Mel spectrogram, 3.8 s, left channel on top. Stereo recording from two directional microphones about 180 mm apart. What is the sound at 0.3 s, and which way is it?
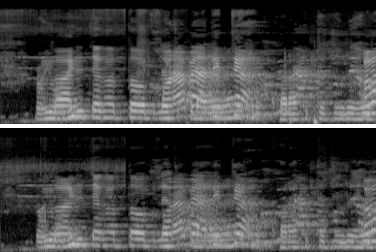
Speech, 10° left (ahead or behind).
